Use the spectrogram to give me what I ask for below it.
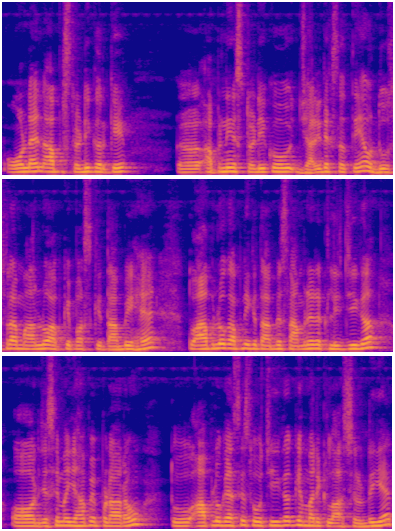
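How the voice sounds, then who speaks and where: A man with a high voice teaches from a textbook, speaking to his students as friends. He reads each passage aloud and then goes back over it in easier words. He often trips over a word and starts it again. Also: fairly even intonation, fairly quick, darkish tone. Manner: reads a line, then explains it in simpler words; often stumbles and restarts words. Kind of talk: reading and explaining a textbook lesson.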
